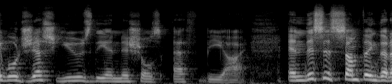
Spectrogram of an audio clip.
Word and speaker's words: FBI: a different category because initialism is when you use the initial letters but you're going to pronounce them individually. You're not going to say it as one word. For example, FBI.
